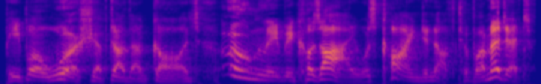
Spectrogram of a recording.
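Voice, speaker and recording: A man voicing a pompous, irritable ancient Babylonian god in a story, with grandiose, formal declamation and a rusty, booming voice. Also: big pitch swings, moderate pace, creaky, fairly bright tone, husky, exaggerated voice. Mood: grandiose, boastful. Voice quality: rusty booming foghorn bass.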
